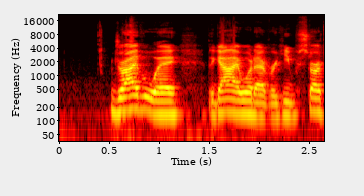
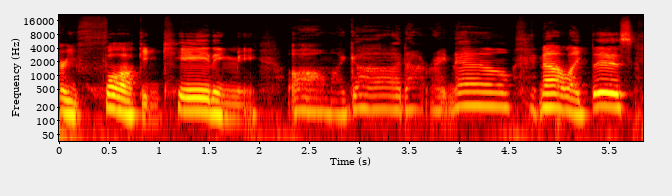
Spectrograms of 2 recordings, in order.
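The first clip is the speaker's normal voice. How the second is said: slow, exasperated retold groaning; drawn-out dismay; 3 semitones higher, much slower than usual. Storyteller spotting the man again at the gym, drawn-out dismay. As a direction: drag out each word in mock despair. Retelling his dismay at meeting him.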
